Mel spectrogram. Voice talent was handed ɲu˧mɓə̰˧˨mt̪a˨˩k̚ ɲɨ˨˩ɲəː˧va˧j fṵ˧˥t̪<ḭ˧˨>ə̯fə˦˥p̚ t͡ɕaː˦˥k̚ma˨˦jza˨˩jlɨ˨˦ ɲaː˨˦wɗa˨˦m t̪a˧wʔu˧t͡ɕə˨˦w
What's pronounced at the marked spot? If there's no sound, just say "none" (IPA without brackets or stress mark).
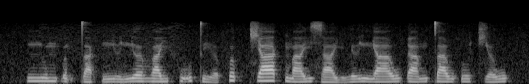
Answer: i˧˩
